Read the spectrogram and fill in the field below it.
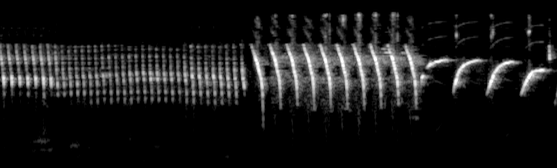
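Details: Canary performing a long speed roll, recorded as a master to coax reluctant canaries into singing: a steady high buzzing trill for nearly two seconds, then rapid falling sweeps, then slower rising slurred whistles.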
